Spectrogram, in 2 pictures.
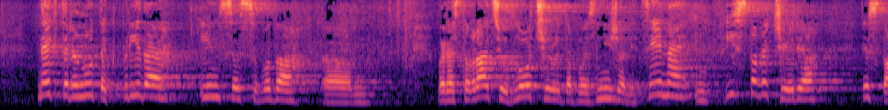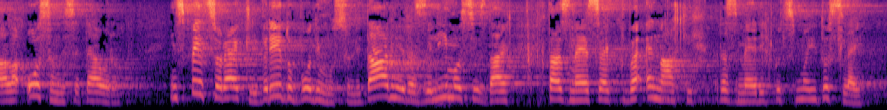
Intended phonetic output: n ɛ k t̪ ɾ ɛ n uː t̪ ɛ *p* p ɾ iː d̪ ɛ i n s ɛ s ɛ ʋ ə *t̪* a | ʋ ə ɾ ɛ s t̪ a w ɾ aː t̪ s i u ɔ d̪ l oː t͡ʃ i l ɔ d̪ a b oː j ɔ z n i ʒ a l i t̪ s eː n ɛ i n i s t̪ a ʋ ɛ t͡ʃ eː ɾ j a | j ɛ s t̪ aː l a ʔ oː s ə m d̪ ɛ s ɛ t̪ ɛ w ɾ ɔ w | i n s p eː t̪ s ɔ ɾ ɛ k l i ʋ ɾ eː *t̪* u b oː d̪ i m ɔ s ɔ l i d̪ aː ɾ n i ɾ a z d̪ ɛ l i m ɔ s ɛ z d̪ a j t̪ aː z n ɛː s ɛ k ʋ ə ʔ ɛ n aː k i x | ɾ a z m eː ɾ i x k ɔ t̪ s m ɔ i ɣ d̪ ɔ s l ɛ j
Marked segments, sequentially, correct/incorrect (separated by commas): incorrect, incorrect, incorrect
